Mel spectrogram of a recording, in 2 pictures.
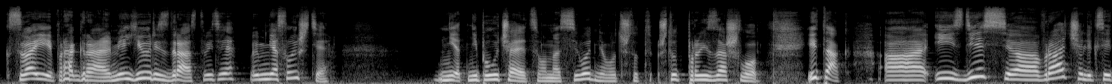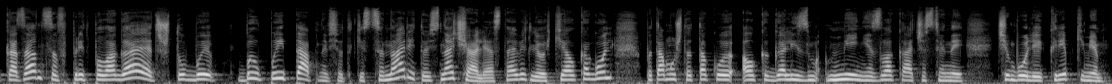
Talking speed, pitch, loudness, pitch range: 120 wpm, 215 Hz, -17 LUFS, 190-240 Hz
